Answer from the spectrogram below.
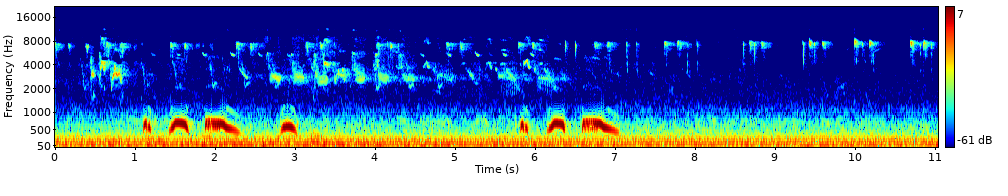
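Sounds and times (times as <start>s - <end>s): small birds chirping: 0.0s - 11.0s
dove cooing: 0.9s - 3.4s, 4.8s - 7.1s.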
